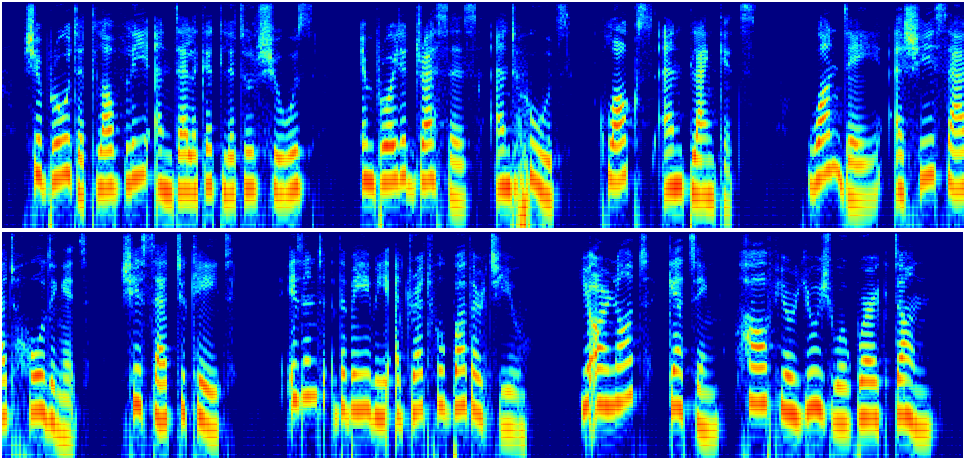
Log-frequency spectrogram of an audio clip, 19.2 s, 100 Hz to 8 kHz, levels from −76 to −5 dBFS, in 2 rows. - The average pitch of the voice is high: Yes, high, 225 Hz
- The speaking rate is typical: No, slow, 130 wpm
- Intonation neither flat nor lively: Yes, average, 4.2 semitones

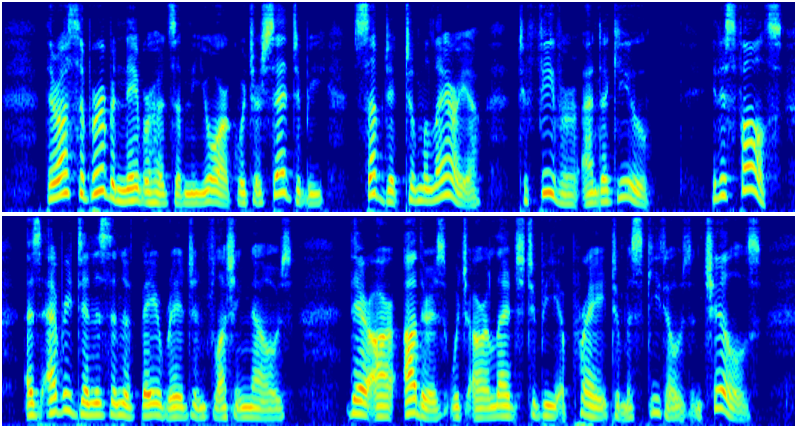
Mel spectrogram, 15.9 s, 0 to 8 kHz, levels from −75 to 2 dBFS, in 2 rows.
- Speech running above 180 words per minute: No, average, 170 wpm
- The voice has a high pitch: No, medium, 160 Hz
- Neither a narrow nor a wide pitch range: No, wide, 6.4 semitones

